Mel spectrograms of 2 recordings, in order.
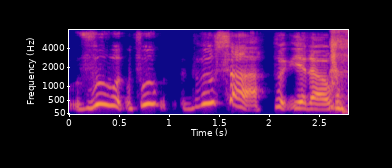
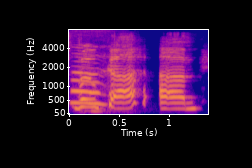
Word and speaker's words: VUCA: So sometimes people even stumble over VUSA, And, Yeah. So it is VUCA, which sounds harsh.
